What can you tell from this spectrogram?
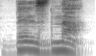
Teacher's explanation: Ona se uprošćava i ispada u izgovoru D, tako da izgovaramo bezna, odnosno D je gotovo nečujno. · Term: gomilanje suglasnika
